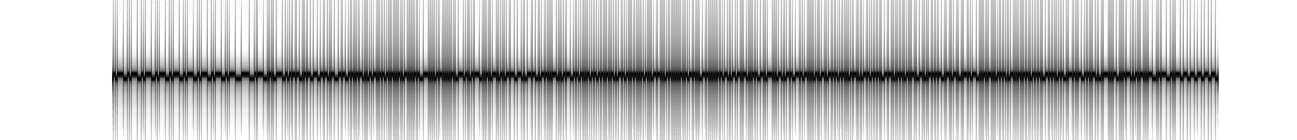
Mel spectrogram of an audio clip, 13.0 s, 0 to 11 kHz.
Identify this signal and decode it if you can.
NAVTEX (SITOR-B), 100 baud, 170 Hz shift, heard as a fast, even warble, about 1700 Hz centre. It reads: ZCZC EL44 NAV WARNING 364. BUOY IN PSN 15-18N 005-26E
